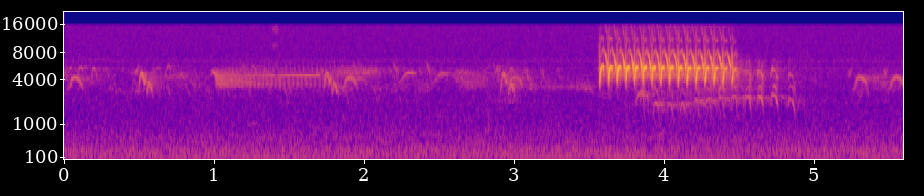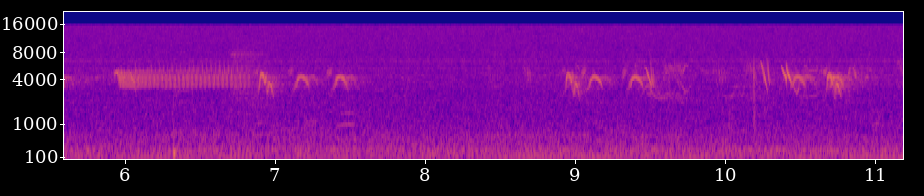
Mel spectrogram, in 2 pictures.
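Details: Spotted towhee from Lummi Island, Washington, delivering one loud, quick buzzy trill near the start, while other birds add thinner high buzzes and chips through the rest of the recording over low background noise.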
